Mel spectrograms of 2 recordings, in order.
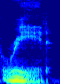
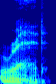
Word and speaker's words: read: to keep things interesting read in the present is pronounced like Reed but in the past it's red mind blown and why do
